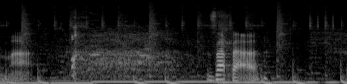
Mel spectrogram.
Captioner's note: audience laughing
